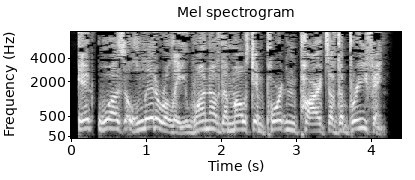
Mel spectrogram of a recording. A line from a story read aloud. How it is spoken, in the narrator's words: Jason snapped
